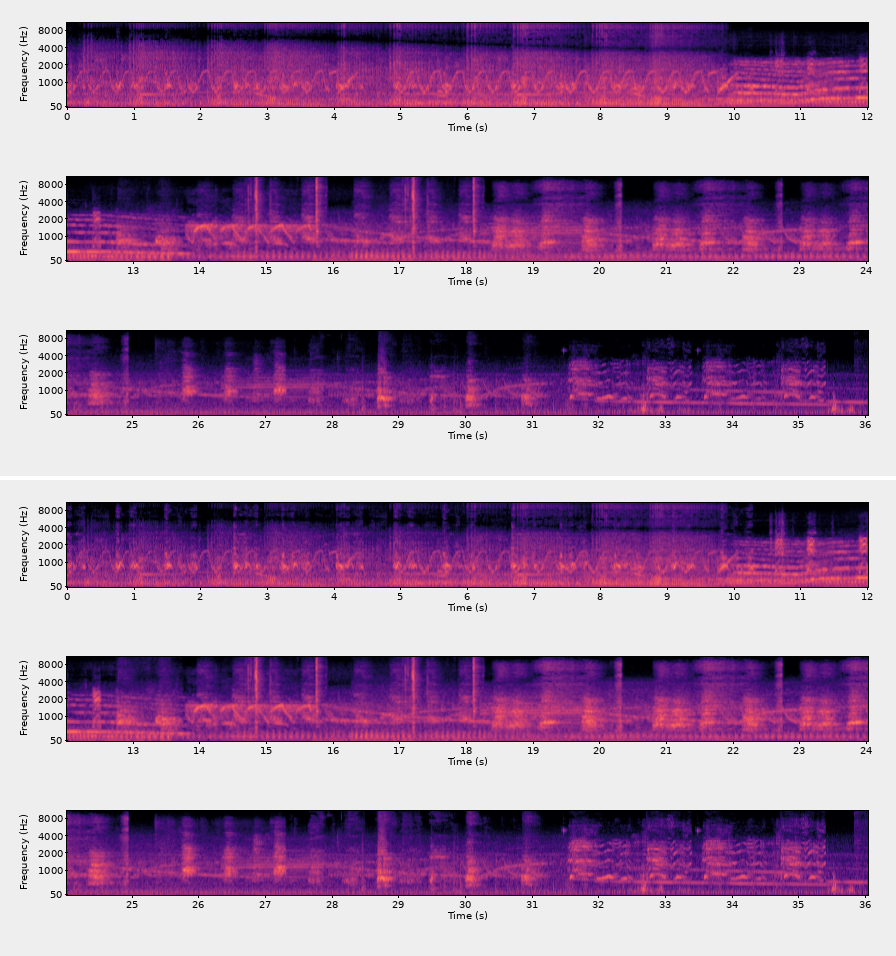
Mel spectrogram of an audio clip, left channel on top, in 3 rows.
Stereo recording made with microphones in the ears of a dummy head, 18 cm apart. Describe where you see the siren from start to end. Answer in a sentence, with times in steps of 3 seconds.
You can hear the siren on the left from 0 s, in the centre from 12 s and on the right from 15 s.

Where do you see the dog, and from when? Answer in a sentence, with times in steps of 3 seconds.
You can hear the dog on the right from 0 s, in the centre from 15 s and on the right from 18 s.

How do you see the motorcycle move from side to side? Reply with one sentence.
You can hear the motorcycle go from the left side to the right.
